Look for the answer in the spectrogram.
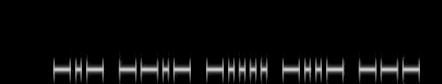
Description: Morse code, heard as a keyed tone, about 22 wpm, 700 Hz. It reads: KQ6XO
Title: USA Call Signs - 5 Characters - Repeated 2x - 22wpm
